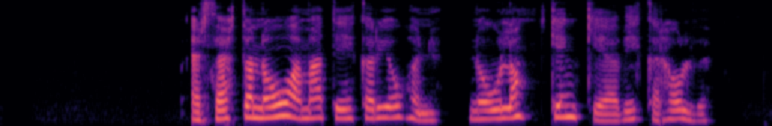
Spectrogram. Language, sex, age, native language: Icelandic, female, 40-49, Icelandic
